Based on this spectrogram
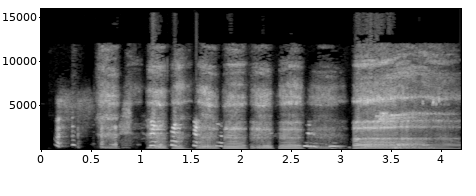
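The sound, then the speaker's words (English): Heavy breathing into a microphone: a quick series of loud, voiced gasping pants with groaning tones, ending in a long, strained, rasping exhale. No words are spoken. “Sounds like you're snoring into the mic or something.”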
